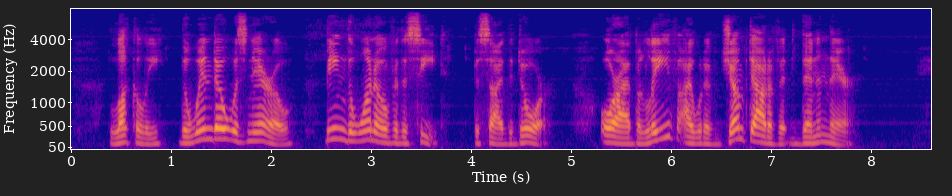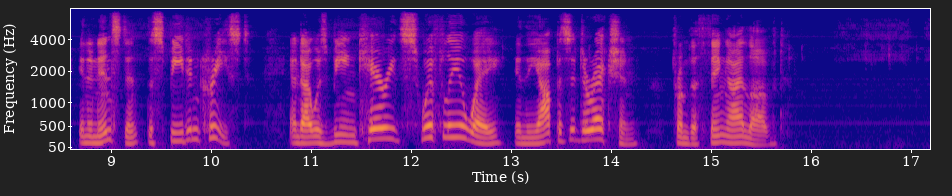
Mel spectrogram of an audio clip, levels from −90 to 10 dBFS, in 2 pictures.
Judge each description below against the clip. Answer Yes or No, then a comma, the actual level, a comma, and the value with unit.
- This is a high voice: No, medium, 145 Hz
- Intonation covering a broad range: Yes, wide, 7.5 semitones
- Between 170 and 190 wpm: Yes, average, 175 wpm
